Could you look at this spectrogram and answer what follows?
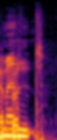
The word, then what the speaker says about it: LaBute: Regissert av eh, Neil Labut. Jeg vet ikke om det er riktig uttalt, men skrives Labute, da. – Og Lebut. – Med, Lebut, ja.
